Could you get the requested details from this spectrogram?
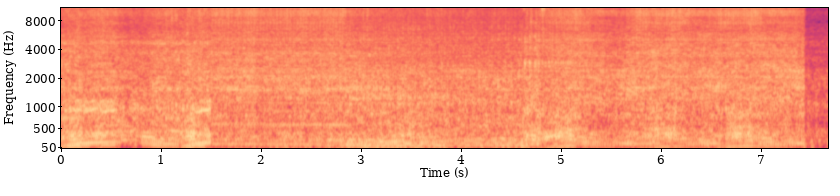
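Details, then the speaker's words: Honda Beat ESP scooter after an engine teardown and rebuild: even, smooth running that revs cleanly with no knocks. The earlier harsh noise and light smoke were caused by the piston, which had cracked along with the block; engine now normal. "Oke Mantap banget ya untuk mesin masalah suara sekasar sebelum dibongkar itu ternyata masalahnya cuma ada di piston guys ya"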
